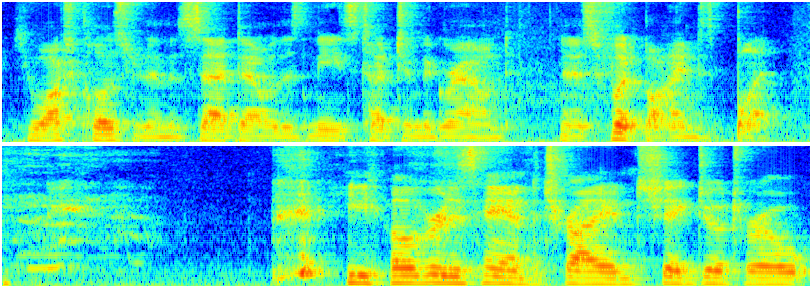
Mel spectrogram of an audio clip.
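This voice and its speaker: A man's voice: mid-range voice, moderate pace. A young man reading fan fiction aloud as narrator, with casual joking asides. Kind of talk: comic storybook-style narration with casual banter. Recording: echoey room.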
